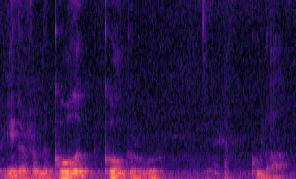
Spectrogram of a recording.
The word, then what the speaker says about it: kula: So sometimes people accept Diksha either from the Kula guru, Kula. It's actually Kula, but sometimes it's pronounced cool.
